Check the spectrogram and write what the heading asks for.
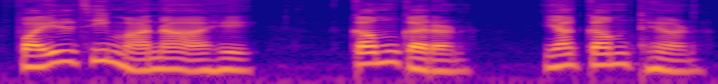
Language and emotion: Sindhi, neutral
